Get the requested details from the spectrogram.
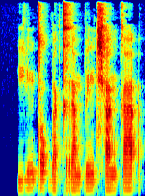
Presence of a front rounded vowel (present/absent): absent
